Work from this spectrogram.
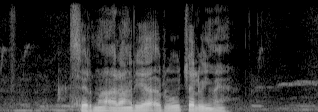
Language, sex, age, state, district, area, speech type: Santali, male, 60+, West Bengal, Paschim Bardhaman, urban, read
